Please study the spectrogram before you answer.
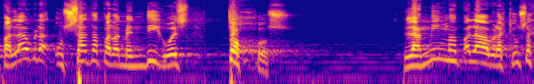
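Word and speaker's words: πτωχός: La palabra que usa para pobreza en este texto es una palabra griega que se pronuncia tojos.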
